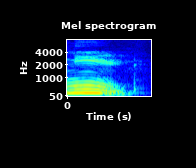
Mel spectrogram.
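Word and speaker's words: knead: फिर एन लिखा है तो के को प्रोनाउंस नहीं करेंगे क्या लिखा है नीड नीड मतलब गूथना किसी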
